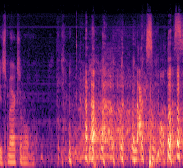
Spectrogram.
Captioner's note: laughter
